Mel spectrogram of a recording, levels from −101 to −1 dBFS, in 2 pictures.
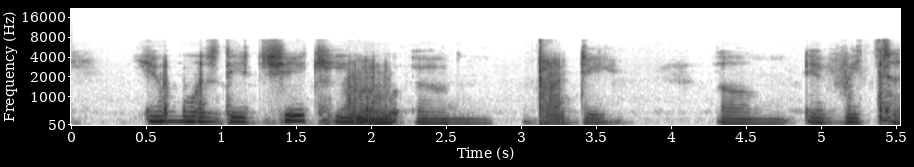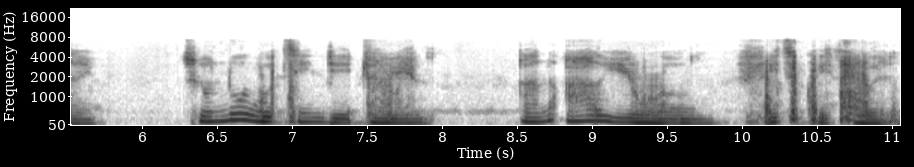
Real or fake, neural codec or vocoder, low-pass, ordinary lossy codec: fake; codec, 16 kHz, 4 kbps, FunCodec, trained on Chinese and English, 50 frames a second; 7.2 kHz; none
